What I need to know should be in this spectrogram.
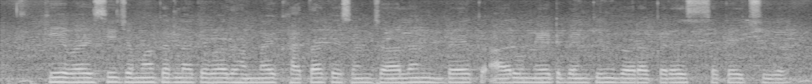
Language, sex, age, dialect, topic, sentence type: Maithili, male, 18-24, Angika, banking, question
